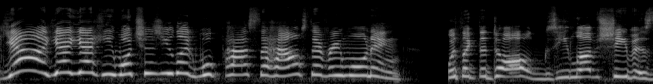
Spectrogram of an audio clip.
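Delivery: high, bubbly mock neighbor, easing down gradually; gushing neighbor imitation. Neighbor explains her son watches the dog walks, imitated gushing.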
